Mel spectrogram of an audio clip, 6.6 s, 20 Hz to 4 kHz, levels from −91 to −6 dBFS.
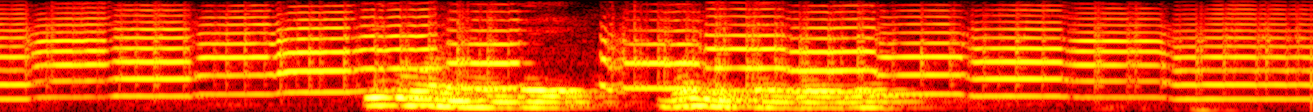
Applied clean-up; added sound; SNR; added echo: none; Trumpet; -1 dB; reverberation time 0.6 s.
